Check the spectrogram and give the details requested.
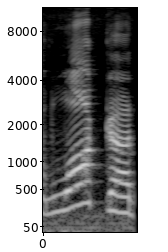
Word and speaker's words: Lauca: is a micro story author I'm here with Locka did I pronounce that name correctly yes you did perfect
